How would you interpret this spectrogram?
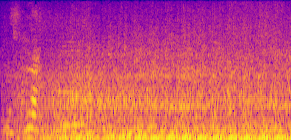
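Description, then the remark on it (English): A bus taking a group of travellers into Serbia idles with a steady, low droning rumble that holds at an even level throughout, with faint indistinct voices murmuring in the background. “takes the bus into Serbia, the fourth country on her trail.”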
